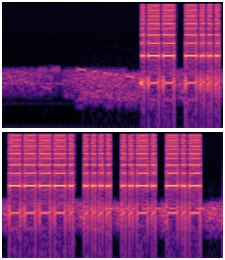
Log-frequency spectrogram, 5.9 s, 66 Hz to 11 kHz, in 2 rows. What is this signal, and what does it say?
Morse code, heard as a keyed tone, about 24 wpm, 1240 Hz, with noise. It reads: WB9HFK
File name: contests / 2019-cw-wpx-kt5j-k5pi- -2330 0-16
